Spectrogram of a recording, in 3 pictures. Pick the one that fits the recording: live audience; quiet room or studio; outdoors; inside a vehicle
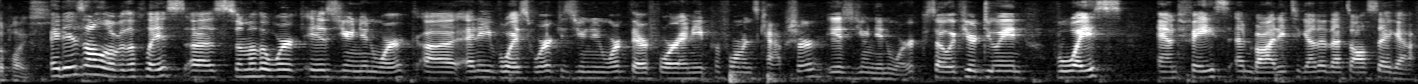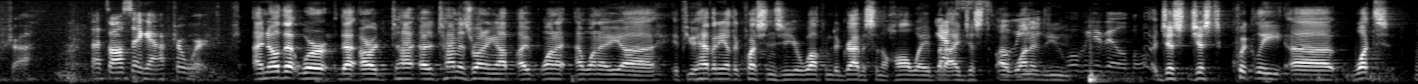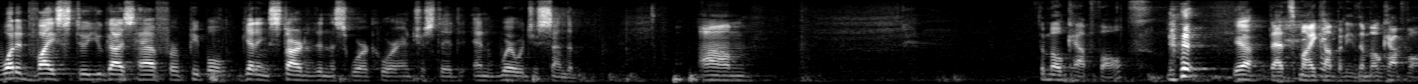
live audience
